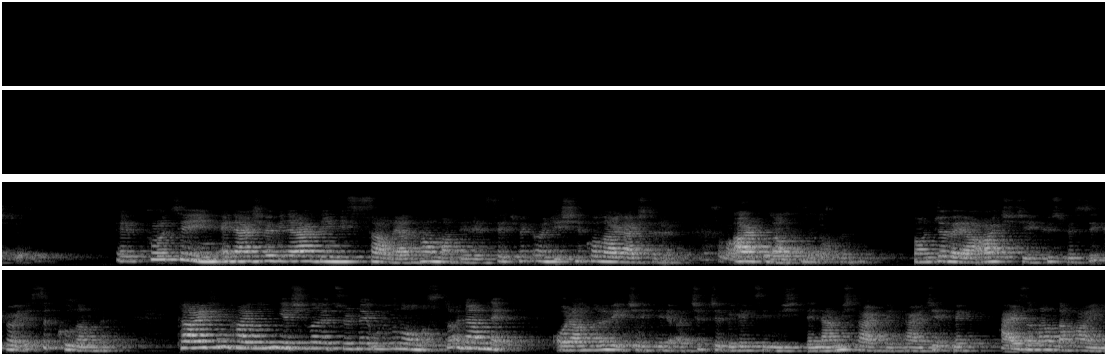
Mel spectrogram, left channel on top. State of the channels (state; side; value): silent; left; digital silence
